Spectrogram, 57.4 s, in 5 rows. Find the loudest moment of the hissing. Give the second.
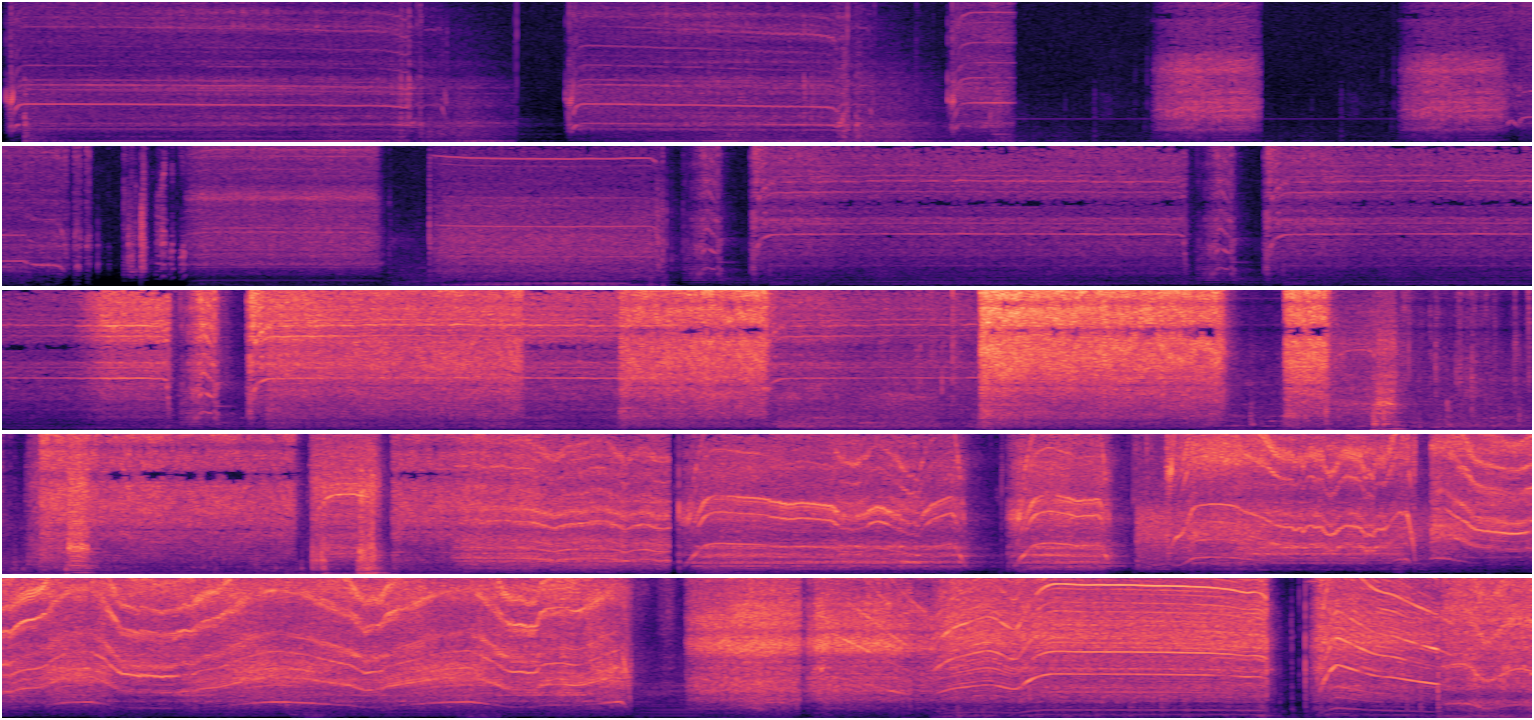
31 s.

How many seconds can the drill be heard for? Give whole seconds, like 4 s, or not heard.
57 s.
